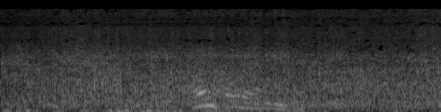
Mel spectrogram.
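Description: Shallow seawater swishing steadily around a wader's legs, with a brief voice sound about two seconds in.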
